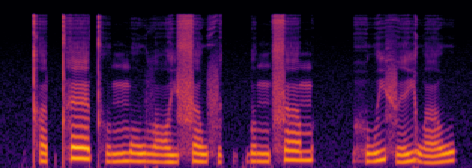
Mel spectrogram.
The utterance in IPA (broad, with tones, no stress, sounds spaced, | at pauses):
kʰ ɐ˨ t̚ t̪ʰ ɛː˥ t̪ʰ ʊ˨˧ ŋ m o˧ w l ɔː˨ j s ɐ˧ w f ɪ˨˥ k̚ ɪ˧ k̚ l ʊ˧ ŋ s ɐ˥ m | h uː˨˥ j f e˨˥ j w ɐ˨˥ w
